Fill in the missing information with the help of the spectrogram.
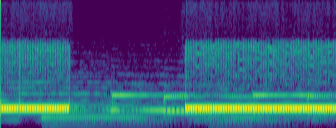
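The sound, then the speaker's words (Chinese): A steady, buzzy telephone dial tone hums without a break as someone phones the homeowner from a toilet, with slight shifts in pitch and a quieter stretch in the middle before it swells back to full loudness. No one speaks. “最终他受不了了，走到厕所打电话给男主人。”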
